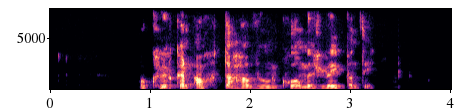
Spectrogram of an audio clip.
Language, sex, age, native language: Icelandic, male, 20-29, Icelandic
